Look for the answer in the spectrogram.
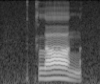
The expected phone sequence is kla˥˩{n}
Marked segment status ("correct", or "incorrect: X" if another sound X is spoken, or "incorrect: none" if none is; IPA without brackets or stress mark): correct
